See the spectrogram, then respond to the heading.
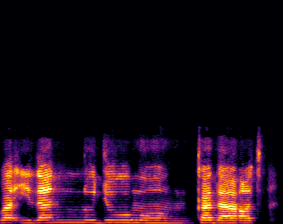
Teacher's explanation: Nun bertasydid ini dibaca dengung dan ditahan. Ini namanya gunnah.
